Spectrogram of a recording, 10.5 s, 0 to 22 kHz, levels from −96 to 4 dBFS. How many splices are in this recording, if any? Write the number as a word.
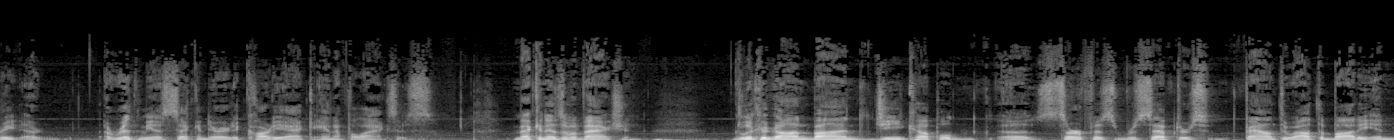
zero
